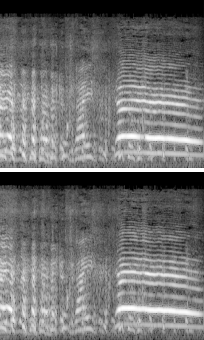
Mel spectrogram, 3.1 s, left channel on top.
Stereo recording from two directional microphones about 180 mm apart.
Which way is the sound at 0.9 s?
30° left (ahead or behind).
